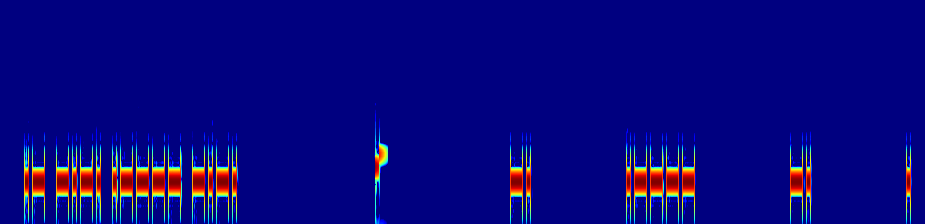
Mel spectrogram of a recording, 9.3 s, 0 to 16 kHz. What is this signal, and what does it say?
Morse code, heard as a keyed tone, about 29 wpm, spaced as for 13 wpm, 700 Hz. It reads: AC1C N1NE
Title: USA Call Signs - 4 Characters - 8x Character Spacing - 30wpm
